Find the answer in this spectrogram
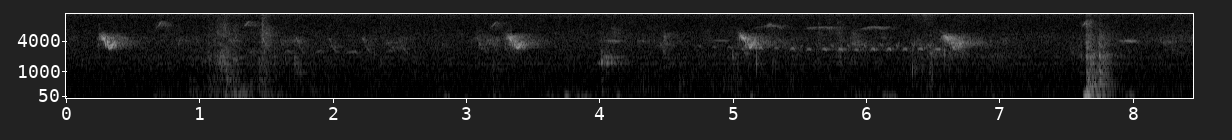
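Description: Faint bird chirps, a short call every second or two, with a quick trill of repeated notes in the middle, over a near-silent background. A single thump near the end is the loudest sound.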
